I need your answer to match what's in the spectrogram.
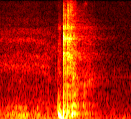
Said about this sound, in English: That's why I don't smoke. I always cough whenever I'm smoking anything, even if it's a cigar.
